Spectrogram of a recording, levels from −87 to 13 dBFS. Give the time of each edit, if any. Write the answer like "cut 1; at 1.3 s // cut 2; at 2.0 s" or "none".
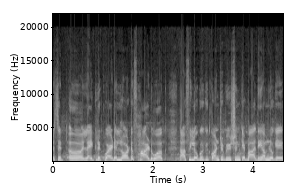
none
